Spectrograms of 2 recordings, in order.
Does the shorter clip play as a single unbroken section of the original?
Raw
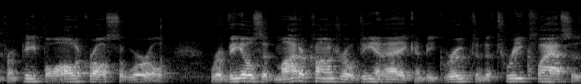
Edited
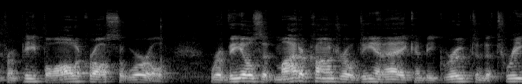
yes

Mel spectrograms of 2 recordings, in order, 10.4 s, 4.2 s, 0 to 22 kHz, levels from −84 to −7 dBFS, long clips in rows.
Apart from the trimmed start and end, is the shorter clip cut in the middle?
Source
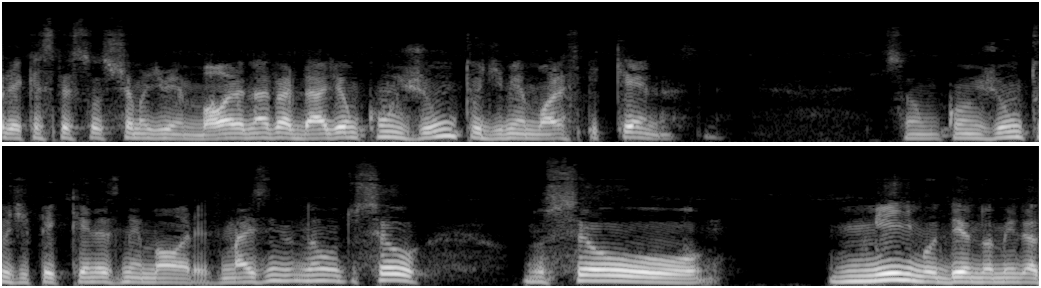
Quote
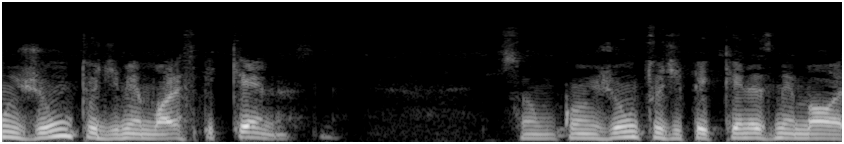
no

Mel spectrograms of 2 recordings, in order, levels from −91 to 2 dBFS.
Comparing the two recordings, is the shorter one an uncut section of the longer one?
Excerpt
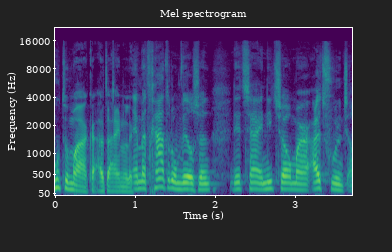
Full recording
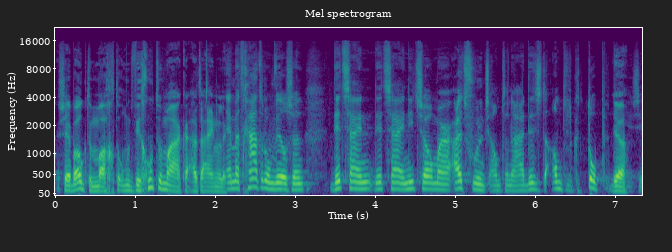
no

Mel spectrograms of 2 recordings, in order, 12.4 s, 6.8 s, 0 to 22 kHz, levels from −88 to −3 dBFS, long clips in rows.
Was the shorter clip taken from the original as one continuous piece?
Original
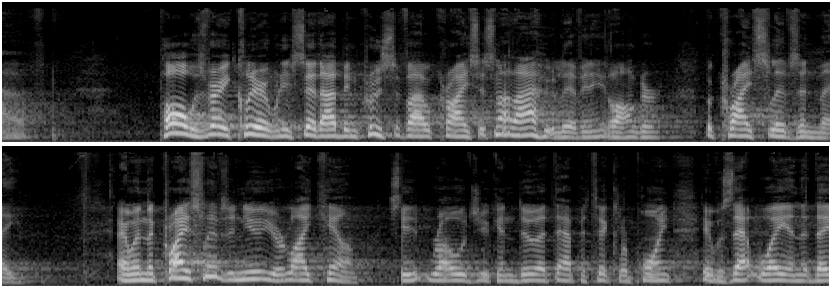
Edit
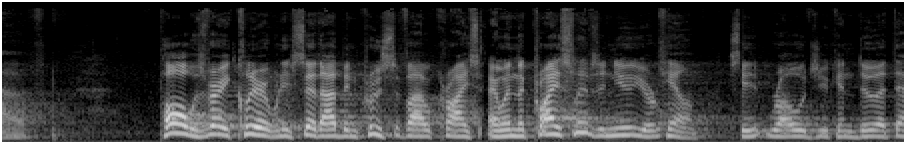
no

